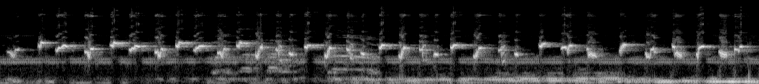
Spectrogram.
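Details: Sooty-headed bulbul giving bright, slurred two-part notes repeated about twice a second, a lure recording to trigger other birds' song; a low rumbling murmur rises in the second half and a steady whine runs beneath.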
